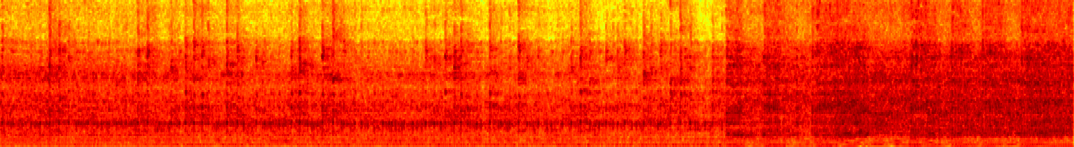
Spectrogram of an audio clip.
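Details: Ryobi two-stroke line trimmer, after a lean idle and top end were corrected by opening the mixture screws and setting the low-speed needle slightly rich: a steady, crisp buzz at high speed that drops smoothly back down. It runs clean and even, with the mixture set right.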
